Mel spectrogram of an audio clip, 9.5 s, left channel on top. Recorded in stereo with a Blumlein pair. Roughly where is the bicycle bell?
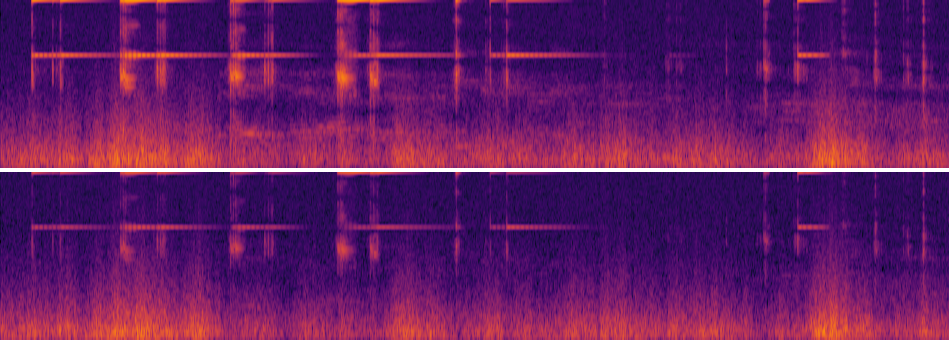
Ahead left.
